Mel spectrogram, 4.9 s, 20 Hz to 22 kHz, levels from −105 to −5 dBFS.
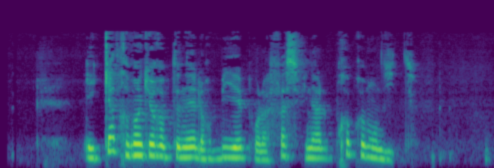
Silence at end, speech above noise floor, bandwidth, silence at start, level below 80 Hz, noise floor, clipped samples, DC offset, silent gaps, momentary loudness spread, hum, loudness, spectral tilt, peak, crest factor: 0.8 s; 40 dB; 11.5 kHz; 0.85 s; -76 dBFS; -69 dBFS; under 0.1%; under 0.1%; none; 12 LU; none; -30 LUFS; -5.5 dB/octave; -10 dBFS; 20 dB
